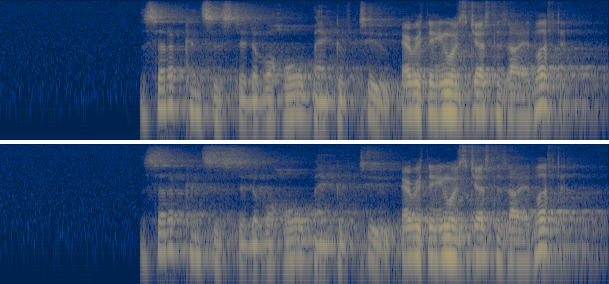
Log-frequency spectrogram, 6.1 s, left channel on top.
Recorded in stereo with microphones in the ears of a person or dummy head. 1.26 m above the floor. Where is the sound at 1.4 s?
30° left (ahead or behind), 0.5 m.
